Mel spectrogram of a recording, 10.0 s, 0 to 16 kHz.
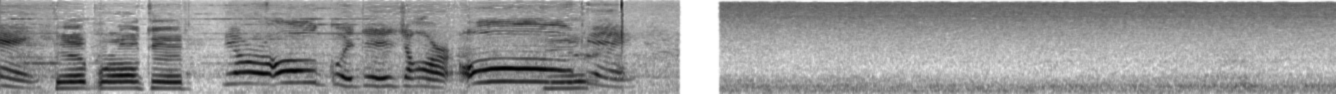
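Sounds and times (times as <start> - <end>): low outdoor rumble: 2.7 - 10.0.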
